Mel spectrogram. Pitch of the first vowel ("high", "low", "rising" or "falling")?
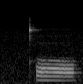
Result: low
